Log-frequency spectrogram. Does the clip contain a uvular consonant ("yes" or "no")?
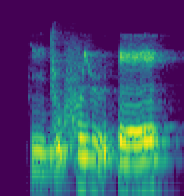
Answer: no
